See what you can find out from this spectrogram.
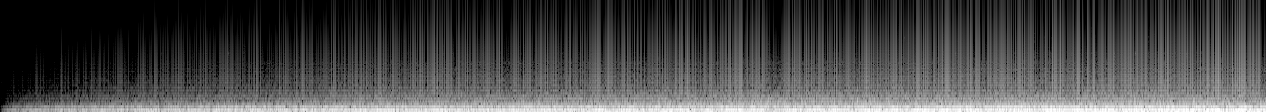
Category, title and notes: Sound effects > Other
Space Ship (Coming into view)
A sound I made using Audacity!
